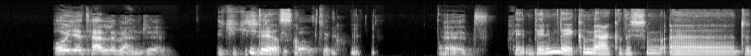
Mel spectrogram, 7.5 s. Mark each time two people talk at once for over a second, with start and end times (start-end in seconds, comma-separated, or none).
none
